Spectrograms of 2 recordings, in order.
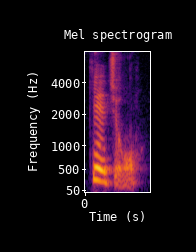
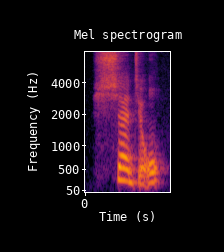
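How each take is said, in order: First: The word begins with a hard sk sound. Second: The word begins with a soft sh sound. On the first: "Et l'anglais américain, on aura un son sk" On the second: "Dans l'anglais britannique, on aura le mot schedule. On démarre par un son ch"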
